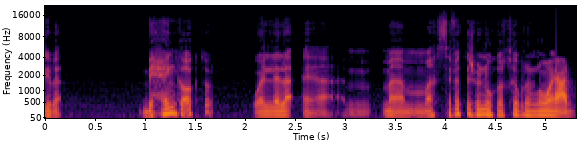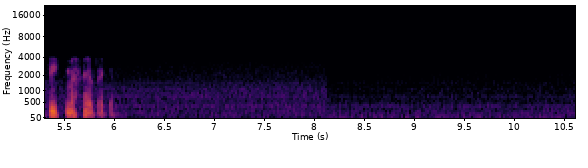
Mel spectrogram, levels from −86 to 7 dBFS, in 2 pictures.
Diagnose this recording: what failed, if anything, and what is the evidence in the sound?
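The input appears to have switched to a poorer device at the capture stage, from 5.11 s to 8.11 s. The speech turns dull and boxy with no gap at the switch, then clears again. A spectrogram would show energy abruptly capped at 3.8 kHz across that span. The waveform would show a level step of around 5 dB and a faint new noise floor, roughly 50 dB down. This is likely a change to a narrower-band microphone or headset profile.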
